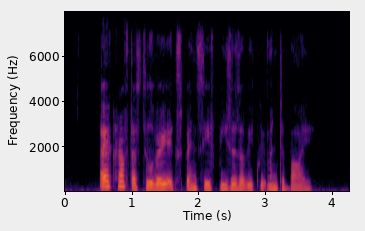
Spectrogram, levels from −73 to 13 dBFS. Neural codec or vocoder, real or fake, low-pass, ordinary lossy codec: none; real; 7.2 kHz; Opus, 16 kbps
